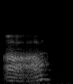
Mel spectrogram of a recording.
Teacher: the third tone is your scoop tone and it's just a little curve so it's like ah so it goes down and then back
